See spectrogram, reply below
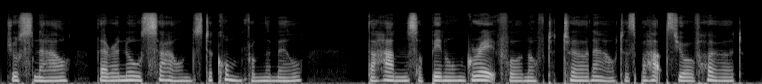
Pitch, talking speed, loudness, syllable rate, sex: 175 Hz, 195 wpm, -22 LUFS, 5.0 syllables/s, female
